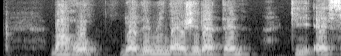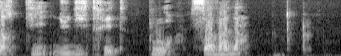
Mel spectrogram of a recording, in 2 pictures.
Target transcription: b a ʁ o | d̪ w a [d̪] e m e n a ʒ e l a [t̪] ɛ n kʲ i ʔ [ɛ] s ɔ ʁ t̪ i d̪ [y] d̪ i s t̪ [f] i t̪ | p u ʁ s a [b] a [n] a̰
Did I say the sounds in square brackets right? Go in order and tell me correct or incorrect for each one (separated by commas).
correct, correct, correct, correct, incorrect, incorrect, correct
